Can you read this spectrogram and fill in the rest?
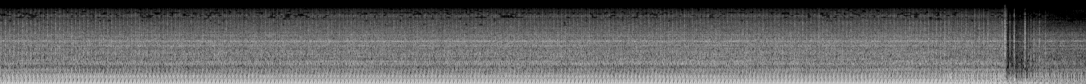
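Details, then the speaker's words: Ferris 52-inch commercial hydro walk-behind mower, twin-cylinder: lumpy, uneven idle then shutdown, running on one cylinder because something was left undone; a bad spark plug also suspected; still smoking and short on power under load afterward. "all right I know that sounded terrible but I actually fixed it because here's what just happened there it was running off of that cylinder because I left this [Laughter] undone"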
